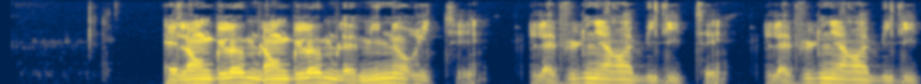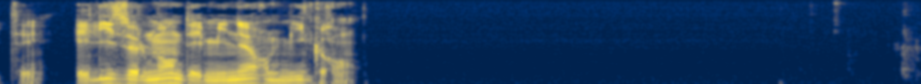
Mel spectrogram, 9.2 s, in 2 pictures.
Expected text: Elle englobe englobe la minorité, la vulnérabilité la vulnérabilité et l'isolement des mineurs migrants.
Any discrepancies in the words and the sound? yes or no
no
